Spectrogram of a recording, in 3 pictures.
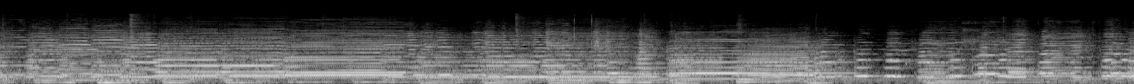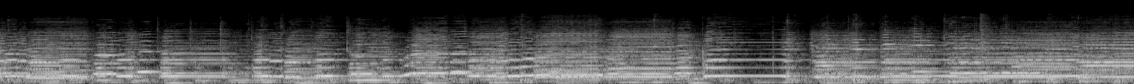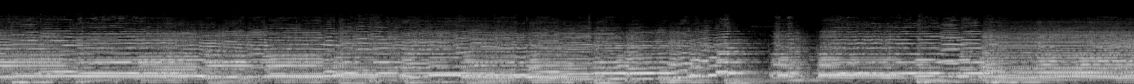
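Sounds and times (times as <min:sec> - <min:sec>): accordion melody with chords: 0:00.0 - 0:34.0
double bass: 0:00.0 - 0:34.0.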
